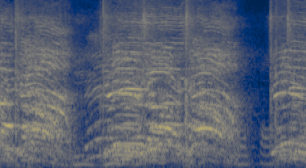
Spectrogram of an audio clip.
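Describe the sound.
A large crowd chants and cheers in unison, loud, rhythmic voices rising and falling in repeated phrases, with a brief dip before the roar resumes.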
